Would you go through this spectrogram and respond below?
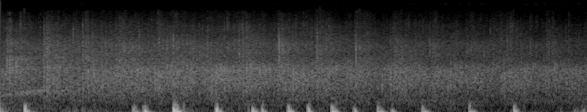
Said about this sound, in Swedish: De förtjänar väl också en applåd egentligen, va?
